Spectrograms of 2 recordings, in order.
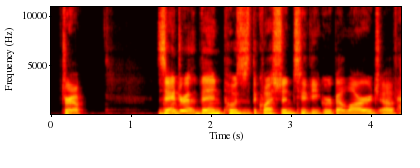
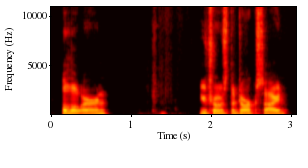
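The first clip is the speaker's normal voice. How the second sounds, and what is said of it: Imitates another person's voice. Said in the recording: “You want me to do my Adam Driver impression?”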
